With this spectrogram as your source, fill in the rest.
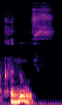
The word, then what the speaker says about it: Knuth: 搞 computer，好像有一个叫 Knuth，这非常有名的，网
